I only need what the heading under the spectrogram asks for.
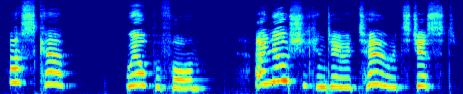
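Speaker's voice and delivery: a tense commander on the eve of battle; Misato's voice. Acted.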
